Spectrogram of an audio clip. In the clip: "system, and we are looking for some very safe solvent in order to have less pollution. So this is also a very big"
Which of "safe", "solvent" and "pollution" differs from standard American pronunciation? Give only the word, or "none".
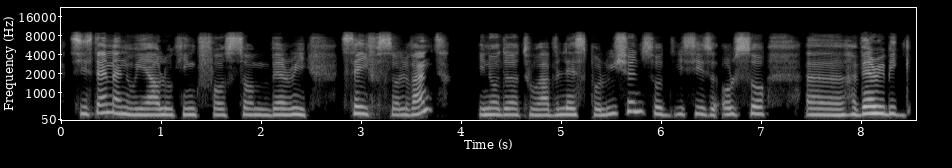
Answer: none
